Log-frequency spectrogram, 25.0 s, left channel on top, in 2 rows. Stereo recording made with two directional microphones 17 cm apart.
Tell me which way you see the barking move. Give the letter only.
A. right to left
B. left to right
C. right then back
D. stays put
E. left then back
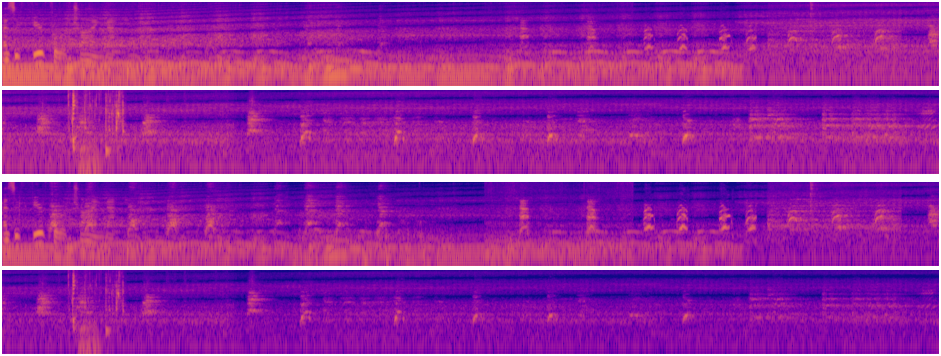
A.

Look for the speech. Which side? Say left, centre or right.
left.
